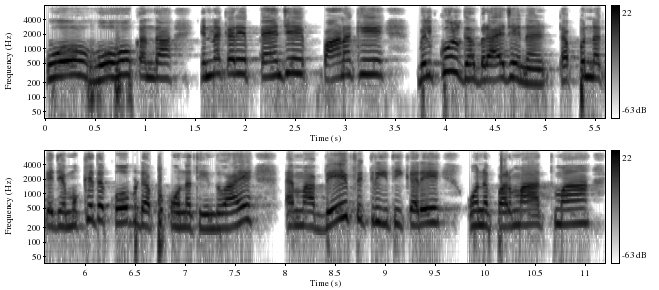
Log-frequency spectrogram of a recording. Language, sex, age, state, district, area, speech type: Sindhi, female, 60+, Rajasthan, Ajmer, urban, spontaneous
